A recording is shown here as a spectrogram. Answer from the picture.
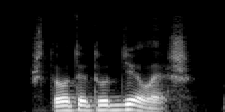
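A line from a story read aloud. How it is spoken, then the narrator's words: Rude question. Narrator (Russian): грубо спросил я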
